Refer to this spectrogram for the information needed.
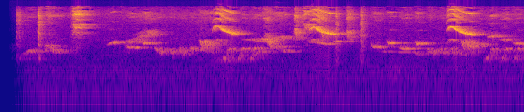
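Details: Captive white-rumped shama at a breeding farm in Pati, Central Java, Indonesia, singing a rich varied song of clear whistled slurs, sharp upsweeps and rapid chattering notes, phrases tumbling continuously over a steady low hum.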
